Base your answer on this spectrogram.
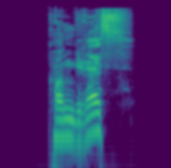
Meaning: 1. congress, Congress 2. conference, convention
- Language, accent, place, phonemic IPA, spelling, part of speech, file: German, Germany, Berlin, /kɔnˈɡʁɛs/, Kongress, noun, De-Kongress.ogg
